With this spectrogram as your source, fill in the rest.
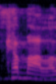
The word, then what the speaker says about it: Kamala: It's Kamala, like a comma.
